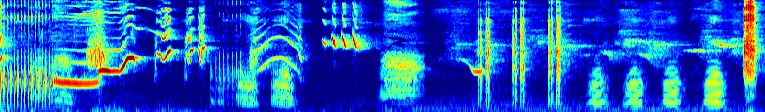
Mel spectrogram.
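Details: Nias hill myna, starting with a harsh squawk, then rising slurred whistles, arched nasal notes, a short high trill, a grating rasp, sharp clicks and a row of soft repeated nasal calls.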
